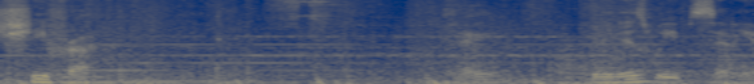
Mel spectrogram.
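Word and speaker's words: Soifra: specific weapon in mind apparently s o i f r a is an old Irish word pronounced shifra yep I used to think it was cofra right just how it's pronounced but then I believe someone from Ireland in chat was like actually it's pronounced this way and I was like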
